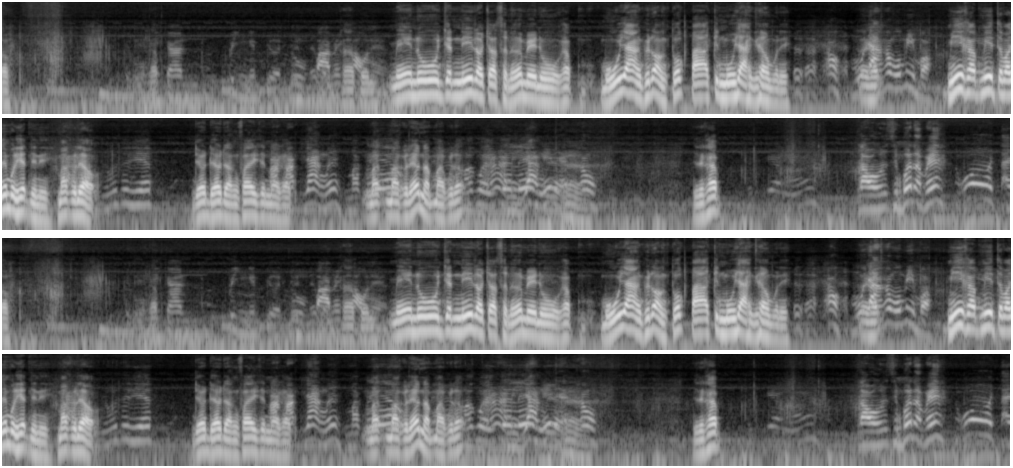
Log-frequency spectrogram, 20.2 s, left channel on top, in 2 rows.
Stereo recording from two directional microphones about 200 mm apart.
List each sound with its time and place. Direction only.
0.9 s a sound: centre (ahead or behind)
3.1 s speech: 55° right (ahead or behind)
3.8 s speech: 5° left (ahead or behind)
8.0 s speech: 55° right (ahead or behind); by 9.3 s 40° right (ahead or behind)
9.4 s speech: centre (ahead or behind)
12.9 s speech: 10° right (ahead or behind)
13.7 s speech: centre (ahead or behind)
14.8 s speech: 25° right (ahead or behind)
17.0 s speech: centre (ahead or behind)
18.6 s speech: 35° left (ahead or behind)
